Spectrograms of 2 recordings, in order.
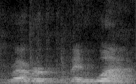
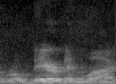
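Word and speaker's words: Robert Benoist: And here we see the two of we see oh sorry uh Robert Benois is the way no Rober Benois is the way you're supposed to pronounce his name.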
